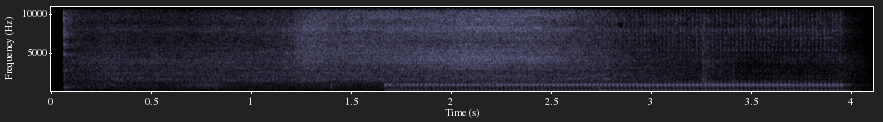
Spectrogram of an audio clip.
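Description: Floor steam cleaner releasing steam with a hiss that grows stronger about a second in; a steady buzz from its pump joins partway through, and both cut off suddenly when the steam is stopped.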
